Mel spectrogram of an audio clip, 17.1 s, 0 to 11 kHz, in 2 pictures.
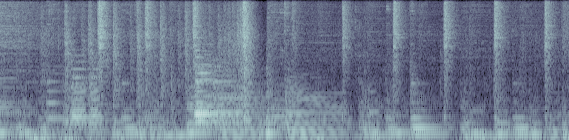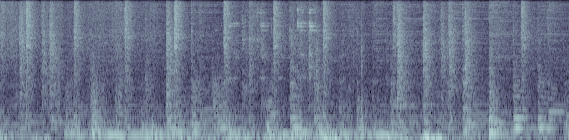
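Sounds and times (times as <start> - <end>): grand piano: 0.0 - 6.1
drum kit and cymbals: 0.0 - 17.0
walking upright bass: 0.0 - 17.0.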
